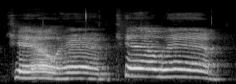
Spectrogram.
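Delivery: high, very loud drawn-out cries; frenzied scream. A narrator's reading. Voices in Zach's head demanding death, screaming. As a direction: scream it, stretching each word.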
